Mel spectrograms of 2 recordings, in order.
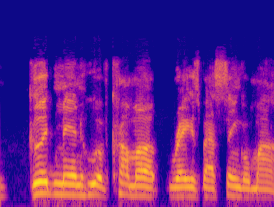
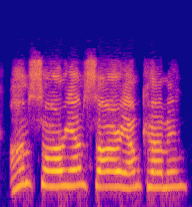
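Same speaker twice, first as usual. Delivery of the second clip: much higher imitated female voice; mock a girlfriend hurrying to apologize; apologetic girlfriend; 11 semitones higher than usual. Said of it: "but the response from her".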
